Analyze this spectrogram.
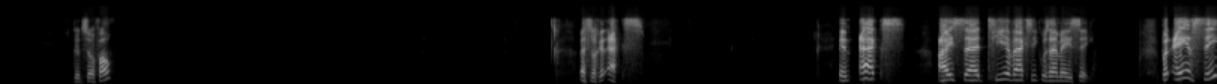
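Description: A woman speaks calmly into a microphone, explaining, with pauses.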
